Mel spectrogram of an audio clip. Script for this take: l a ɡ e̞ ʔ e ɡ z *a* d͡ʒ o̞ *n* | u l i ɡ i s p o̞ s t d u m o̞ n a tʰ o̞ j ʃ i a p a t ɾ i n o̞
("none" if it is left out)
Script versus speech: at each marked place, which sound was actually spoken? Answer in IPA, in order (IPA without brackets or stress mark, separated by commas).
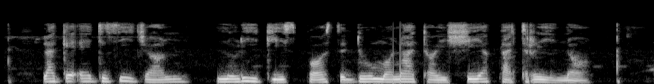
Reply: i, nː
